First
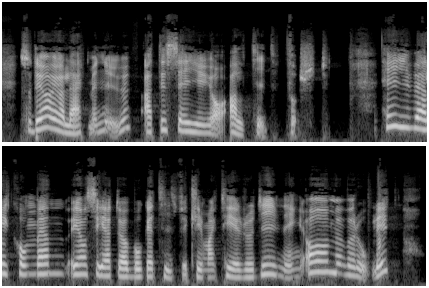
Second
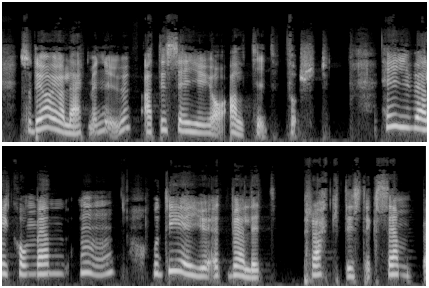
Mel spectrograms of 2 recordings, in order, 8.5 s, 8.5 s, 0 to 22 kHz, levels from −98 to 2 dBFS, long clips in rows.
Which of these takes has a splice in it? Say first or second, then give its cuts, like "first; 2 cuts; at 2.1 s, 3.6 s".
second; 1 cut; at 4.9 s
